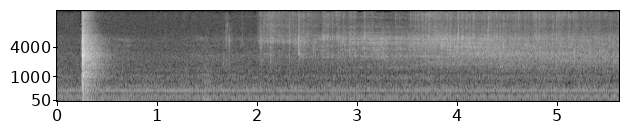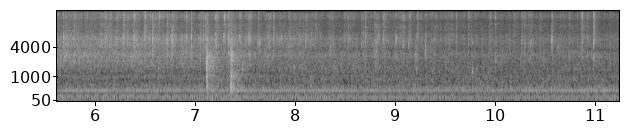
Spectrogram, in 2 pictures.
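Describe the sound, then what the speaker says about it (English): Egg frying over easy in a preheated pan, a steady close sizzle with a soft hum beneath, a sharp clink near the start and two brief knocks later, no talk. "This should literally take you about 30 seconds to cook one egg over easy when it's nice and preheated like such."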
